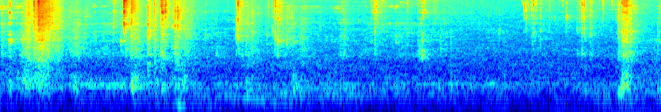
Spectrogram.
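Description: Close-up chewing of crunchy tortilla chips, with irregular crunches throughout and a fresh bite near the end.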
